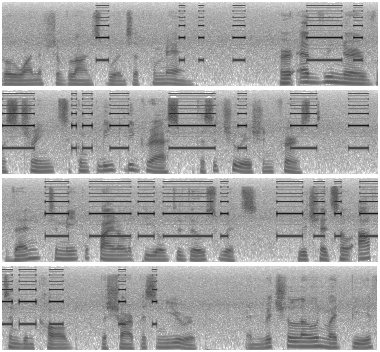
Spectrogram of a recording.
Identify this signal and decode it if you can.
Beeps of irregular length, with speech in English. There is no code.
